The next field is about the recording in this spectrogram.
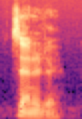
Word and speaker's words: Xanadu: Xanadu. – Right. Ah, that's right. The X is silent. – It's not silent. It's pronounced as a Z, like zenith.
